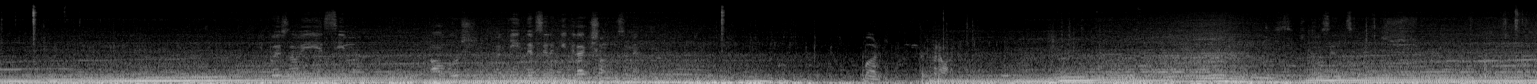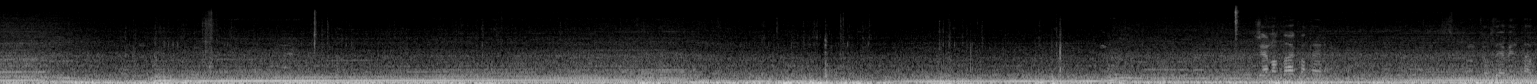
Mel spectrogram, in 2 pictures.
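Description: Inside the cabin of an Opel Kadett C 1204, its four-cylinder engine is heard under way. The engine note dips briefly about a third of the way in, then climbs and drops several times as the driver accelerates and changes gear, with steadier stretches of cruising between.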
